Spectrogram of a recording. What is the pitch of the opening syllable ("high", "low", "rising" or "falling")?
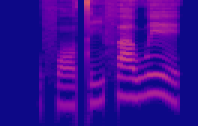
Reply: low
